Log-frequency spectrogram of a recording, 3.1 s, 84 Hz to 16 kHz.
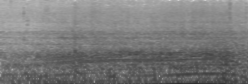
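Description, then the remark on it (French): A Honda ADV 350 scooter engine drones steadily and fairly loudly as the scooter is ridden off on a test ride, a low rumbling hum holding through the whole stretch with a slight rise in pitch as it pulls away. No one speaks. “On part essayer le ADV 350. C'est un petit peu euh, comme le Forza 350 mais avec un look euh, de XADV.”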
